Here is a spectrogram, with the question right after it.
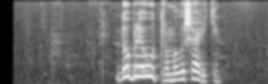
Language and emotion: Russian, positive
